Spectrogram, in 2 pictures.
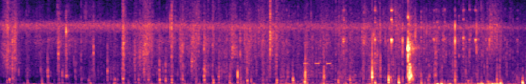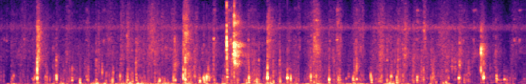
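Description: A horse trots on a trail at Jordan Hollow Stables in Shenandoah, its hooves clip-clopping in a quick, steady rhythm close by that grows louder midway, while riders talk over it.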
